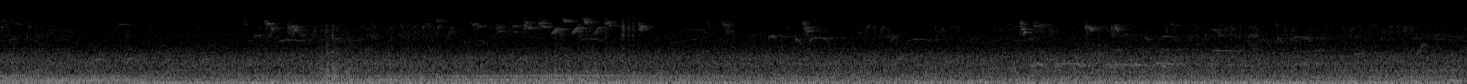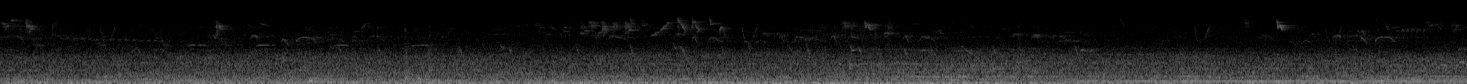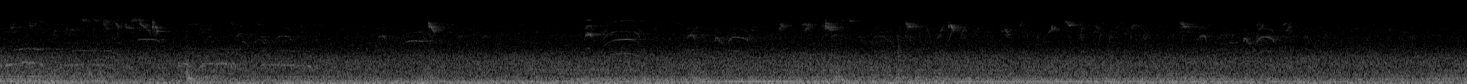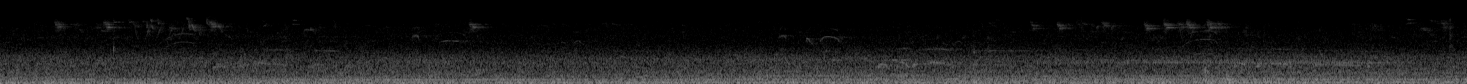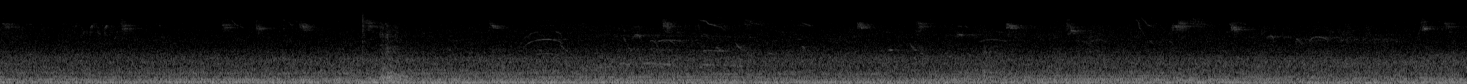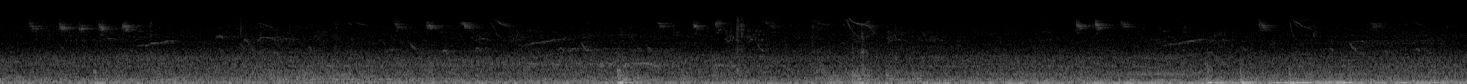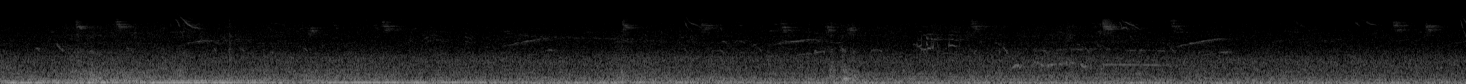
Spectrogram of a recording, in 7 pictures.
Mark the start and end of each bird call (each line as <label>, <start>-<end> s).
Rufous-capped Warbler (Basileuterus rufifrons), 2.5-3.3 s
Rufous-capped Warbler (Basileuterus rufifrons), 4.8-11.3 s
Great Kiskadee (Pitangus sulphuratus), 7.4-8.6 s
Rufous-capped Warbler (Basileuterus rufifrons), 14.3-17.3 s
Great Kiskadee (Pitangus sulphuratus), 16.9-18.5 s
Rufous-capped Warbler (Basileuterus rufifrons), 20.2-23.7 s
Great Kiskadee (Pitangus sulphuratus), 27.8-28.7 s
Great Kiskadee (Pitangus sulphuratus), 30.6-37.1 s
Rufous-capped Warbler (Basileuterus rufifrons), 36.8-41.4 s
Great Kiskadee (Pitangus sulphuratus), 41.6-42.4 s
Rufous-capped Warbler (Basileuterus rufifrons), 44.5-46.5 s
Great Kiskadee (Pitangus sulphuratus), 51.9-52.6 s
Rufous-capped Warbler (Basileuterus rufifrons), 54.2-56.4 s
Rufous-capped Warbler (Basileuterus rufifrons), 57.9-62.9 s
Great Kiskadee (Pitangus sulphuratus), 63.9-65.6 s
Rufous-naped Wren (Campylorhynchus rufinucha), 65.3-68.2 s
Rufous-capped Warbler (Basileuterus rufifrons), 70.4-85.0 s
Clay-colored Thrush (Turdus grayi), 74.7-79.5 s
Rufous-capped Warbler (Basileuterus rufifrons), 85.8-90.4 s
Clay-colored Thrush (Turdus grayi), 92.8-100.5 s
